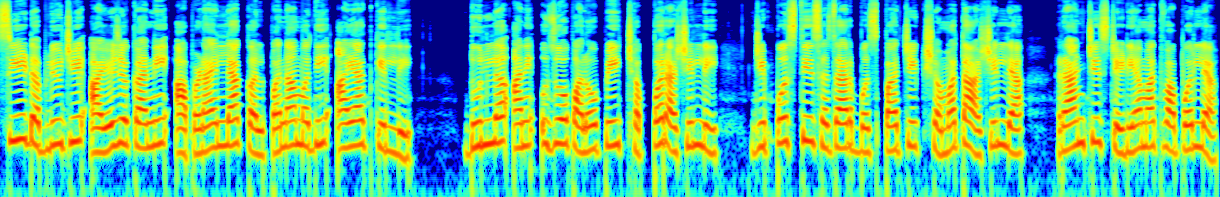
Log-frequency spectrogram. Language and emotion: Goan Konkani, neutral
